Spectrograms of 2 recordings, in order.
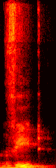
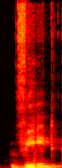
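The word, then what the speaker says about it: Vite: Okay, we will start with first like going through another tool called Veet. This is the spelling. It's a French word, so pronounce it however you want.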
